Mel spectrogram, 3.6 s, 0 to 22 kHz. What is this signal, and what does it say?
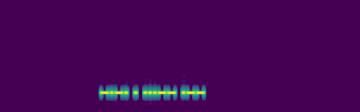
Morse code, heard as a keyed tone, about 47 wpm, 700 Hz. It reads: CE3W
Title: DXCC-100 Call Signs - 4 Characters - Repeated 3x - 50wpm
